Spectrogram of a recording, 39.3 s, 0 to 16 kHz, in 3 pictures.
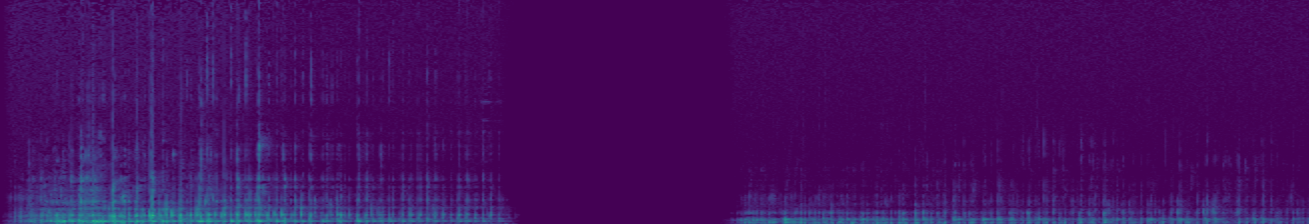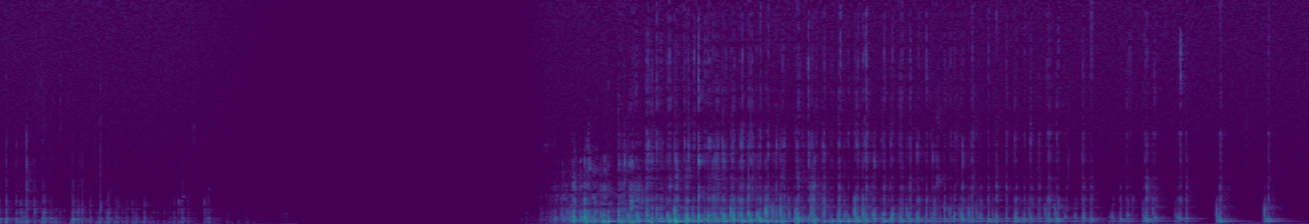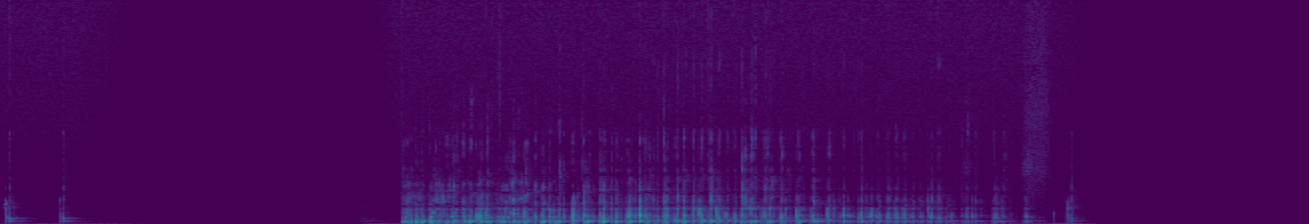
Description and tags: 17 - Tap, guggle
The wash basin is bubbling. (more versions)
faucet, drain, tap, cz, bathroom, sink, water, bath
